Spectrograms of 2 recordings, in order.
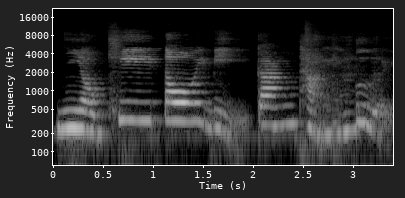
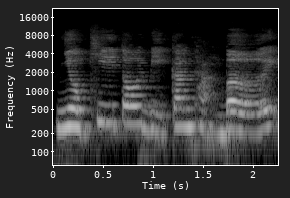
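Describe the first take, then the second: First: "เบื่อย" misread with a ืo-glide vowel; misread final word. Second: "เบย" with one long, plain vowel; corrected pronunciation. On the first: Teacher misreading the Vietnamese example sentence, "เบื่อย" mispronounced. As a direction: read it out loud, slipping to "เบื่อย". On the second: Teacher correcting her Vietnamese example, "เบย" pronounced with a single vowel. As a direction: read it out loud, landing on "เบย". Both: Real, not acted. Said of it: "บ่แม่นเบื่อย ขอโทษ".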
